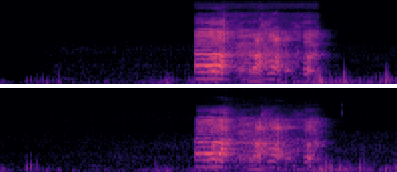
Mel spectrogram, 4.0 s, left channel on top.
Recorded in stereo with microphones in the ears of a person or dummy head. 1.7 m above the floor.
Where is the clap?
No clap in this recording.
